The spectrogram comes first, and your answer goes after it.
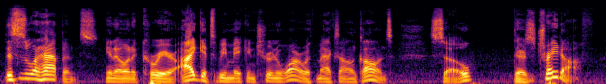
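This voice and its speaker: A man's voice: on the low side, sing-song, a little fast, a bit bright. A man hosting a casual livestream, rambling with emphatic, opinionated fan enthusiasm and the odd casual swear. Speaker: online show host. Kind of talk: casual livestream monologue and chat reading.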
